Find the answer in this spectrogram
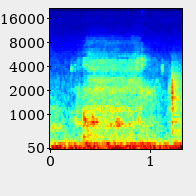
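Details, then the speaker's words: Snoring self-test: an imitated snore made with the mouth open, tongue stuck out as far as possible and bitten down on. A brief, soft, low rumbling snort that is quieter than usual, suggesting tongue-based snoring. "notice that the sound was lessened if that sound is less that means that your tongue was getting in the way and you like me are a tongue base nor"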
